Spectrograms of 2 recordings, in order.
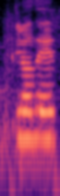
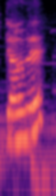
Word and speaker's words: Claudette: También en el trabajo eh me empezaron a decir Clo porque mi nombre es francés, entonces eh se pronuncia correctamente Clodet, pero aquí en México pues lo pronunciamos Claudet.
